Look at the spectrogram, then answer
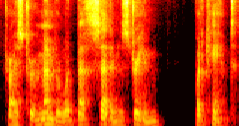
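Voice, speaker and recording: A man reading screenplay stage directions as narrator in terse, measured, declarative phrases at a table read. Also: on the low side, steady tone, distant mic.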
